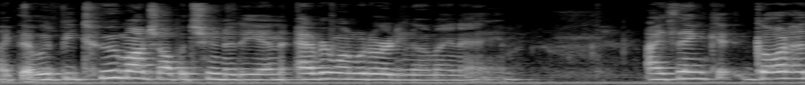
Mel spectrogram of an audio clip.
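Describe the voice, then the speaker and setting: Talking at a fairly quick pace, a woman is heard with audible room echo around her voice. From Australia, Brisbane. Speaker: vlogger. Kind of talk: casual chat. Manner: animated.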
